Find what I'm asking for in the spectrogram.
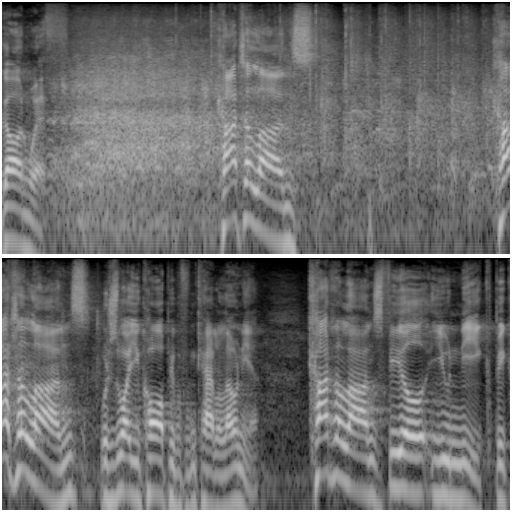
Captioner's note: laughter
